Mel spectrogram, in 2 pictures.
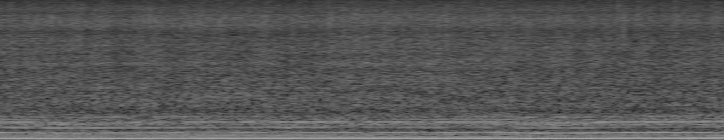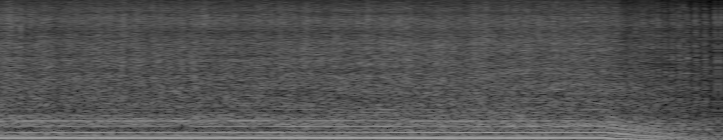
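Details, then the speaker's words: Used push mower: steady, even drone with no misses or rattles until switched off and winding down; runs cleanly. "She runs. Wow. Mint. That was easy."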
